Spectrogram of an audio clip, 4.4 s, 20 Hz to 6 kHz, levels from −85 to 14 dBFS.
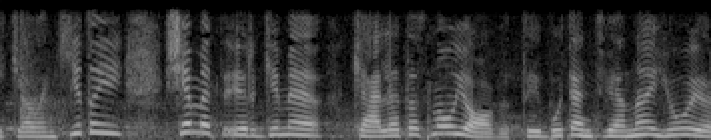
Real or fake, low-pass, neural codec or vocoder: real; 5.4 kHz; none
